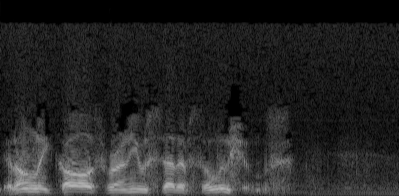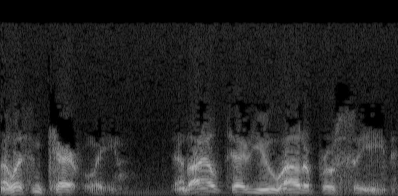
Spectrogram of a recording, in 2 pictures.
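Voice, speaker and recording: A man playing a calculating spymaster in a 1970s radio drama, with a gravelly, husky voice and a brisk, commanding manner. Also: fairly low pitch, very animated, exaggerated voice. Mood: cool, commanding. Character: commanding, calculating spymaster giving orders from afar. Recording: thin, phone-like vintage radio sound.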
